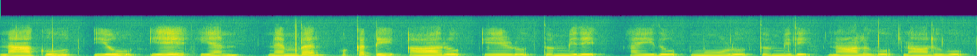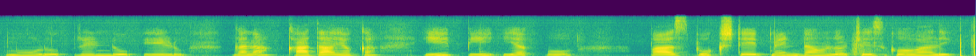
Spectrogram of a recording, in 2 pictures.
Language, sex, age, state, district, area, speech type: Telugu, female, 30-45, Telangana, Nalgonda, rural, read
